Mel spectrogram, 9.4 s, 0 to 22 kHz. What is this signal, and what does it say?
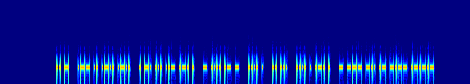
Morse code, heard as a keyed tone, about 44 wpm, 700 Hz. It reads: IT WILL ENSURE THAT HE IS HERE TODAY.
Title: Sentences from Top 1100 Words 45wpm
